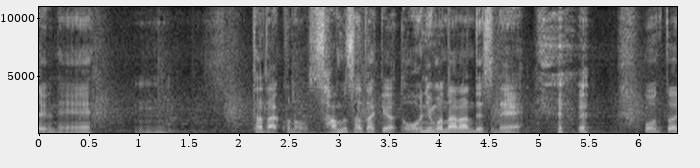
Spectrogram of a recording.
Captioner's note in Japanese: 苦笑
